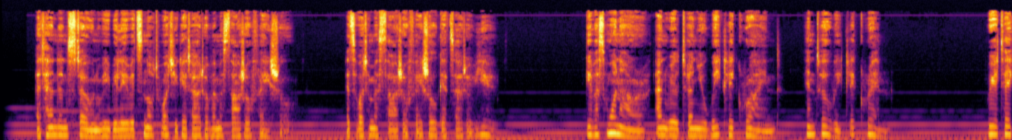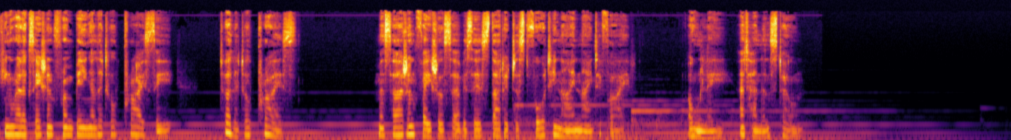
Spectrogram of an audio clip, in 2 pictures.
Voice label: Ad

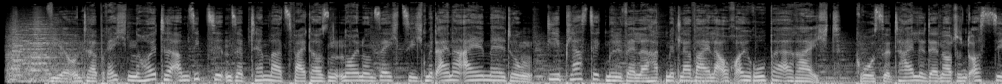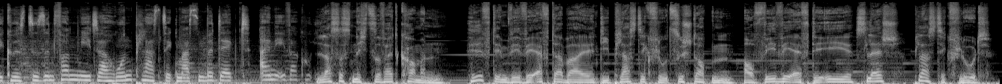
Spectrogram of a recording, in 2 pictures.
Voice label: News; Spotify

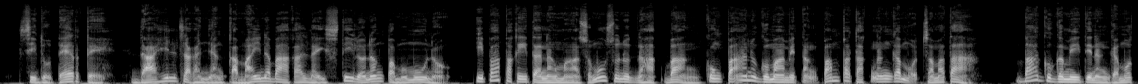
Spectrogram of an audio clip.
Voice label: Tagalog Filipino narration

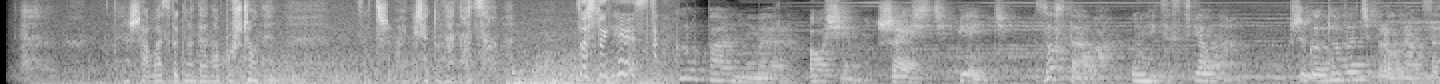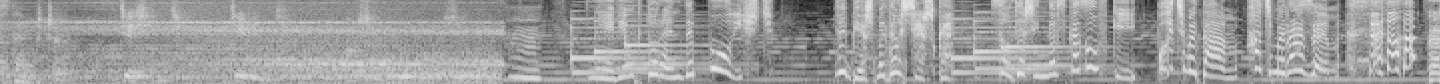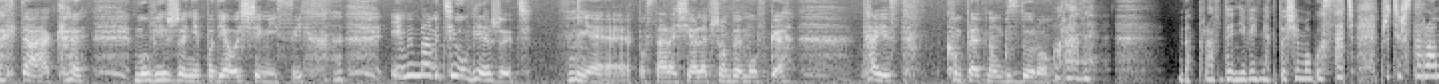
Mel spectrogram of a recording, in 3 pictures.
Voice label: POLISH Games various characters

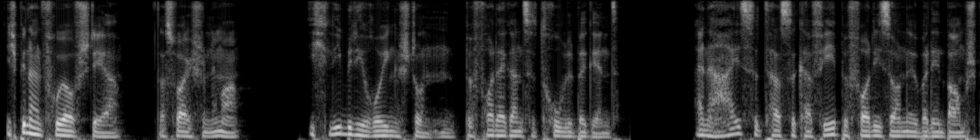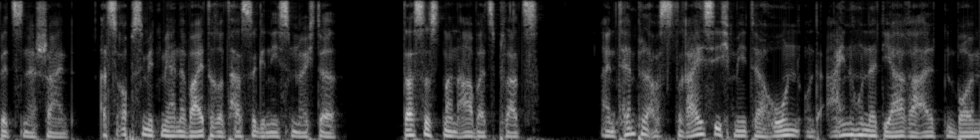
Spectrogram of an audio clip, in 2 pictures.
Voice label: TV Spot

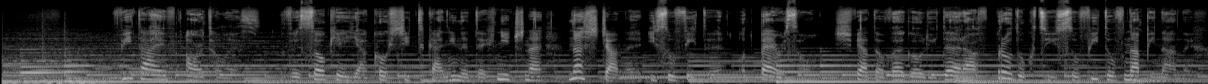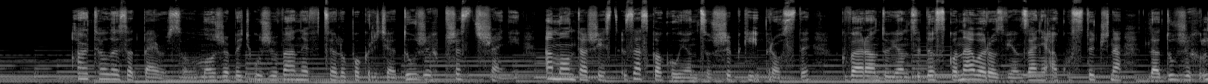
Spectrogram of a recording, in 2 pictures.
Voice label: Commercial

